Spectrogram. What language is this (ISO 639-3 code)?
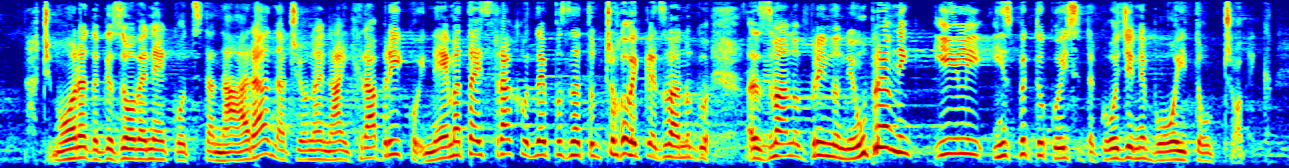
srp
